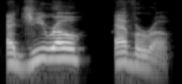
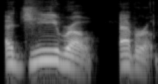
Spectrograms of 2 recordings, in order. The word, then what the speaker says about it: Ejiro Evero: Ejiro Evero. Ejiro Evero. That's how you say this cat's name, by the way.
